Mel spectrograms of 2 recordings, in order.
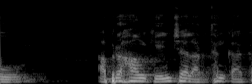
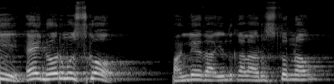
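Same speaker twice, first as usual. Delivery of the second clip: rebuking; 5 semitones higher, 4 dB louder than usual. A narrator's reading. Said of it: "వాడిని గద్దిస్తున్నారు".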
